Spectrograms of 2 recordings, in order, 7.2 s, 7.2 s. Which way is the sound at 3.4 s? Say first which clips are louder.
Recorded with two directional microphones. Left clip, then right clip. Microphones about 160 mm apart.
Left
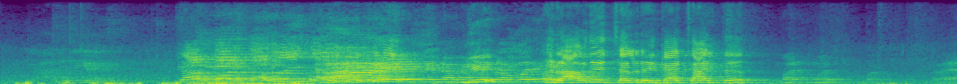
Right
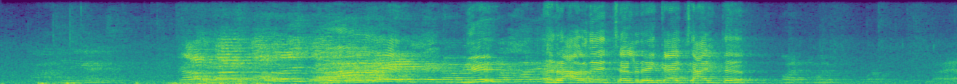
Even; 5° left (ahead or behind).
